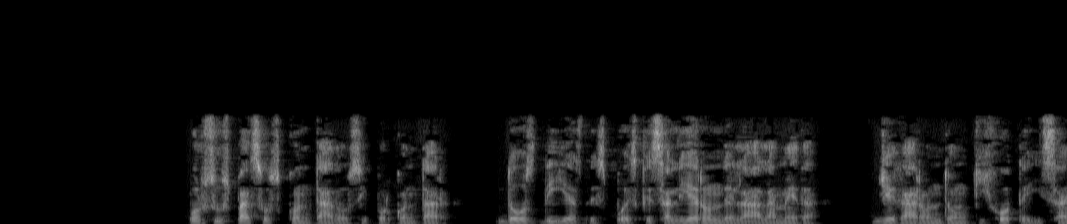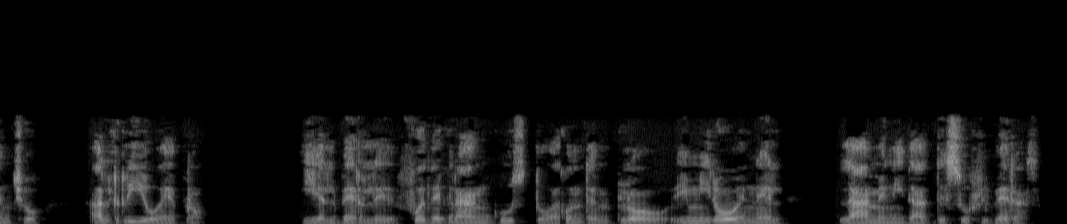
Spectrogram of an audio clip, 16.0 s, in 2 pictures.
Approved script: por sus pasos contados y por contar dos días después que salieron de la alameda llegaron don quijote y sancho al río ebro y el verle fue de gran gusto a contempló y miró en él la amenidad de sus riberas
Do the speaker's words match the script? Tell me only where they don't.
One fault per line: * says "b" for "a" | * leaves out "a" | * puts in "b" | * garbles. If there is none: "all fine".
all fine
